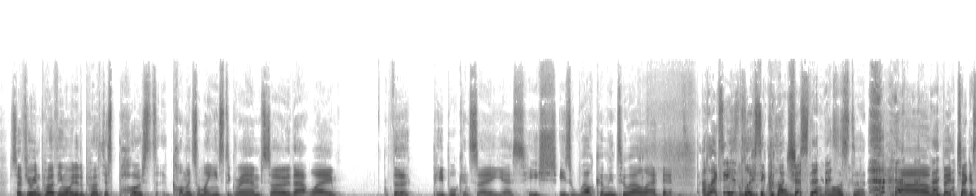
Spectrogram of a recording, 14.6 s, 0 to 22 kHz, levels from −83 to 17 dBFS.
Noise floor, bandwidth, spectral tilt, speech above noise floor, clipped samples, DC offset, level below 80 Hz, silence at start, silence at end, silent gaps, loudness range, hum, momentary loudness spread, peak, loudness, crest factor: -55 dBFS; 15.5 kHz; -4.5 dB/octave; 38 dB; under 0.1%; under 0.1%; -44 dBFS; 0.2 s; 0 s; none; 7 LU; none; 10 LU; -4 dBFS; -17 LUFS; 14 dB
